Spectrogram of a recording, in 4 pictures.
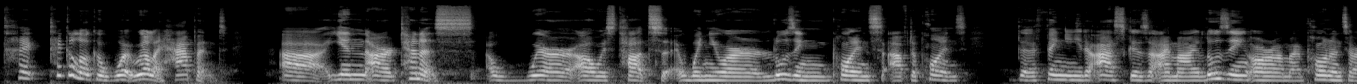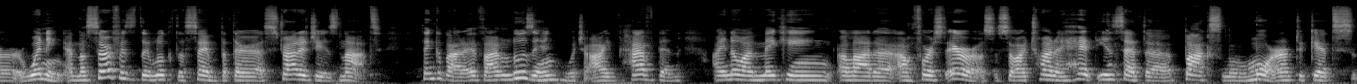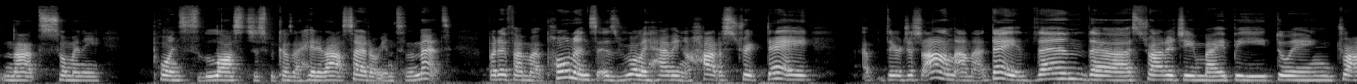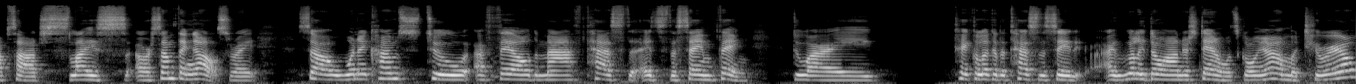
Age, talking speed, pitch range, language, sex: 30-49, 175 wpm, 190-225 Hz, English, female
